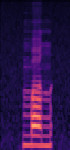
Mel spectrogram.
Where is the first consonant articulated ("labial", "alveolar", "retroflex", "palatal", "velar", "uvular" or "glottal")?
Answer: labial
